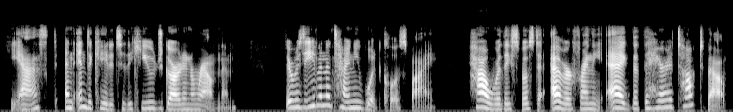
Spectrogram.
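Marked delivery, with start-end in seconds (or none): none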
